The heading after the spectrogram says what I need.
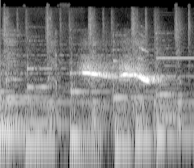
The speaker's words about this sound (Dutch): weet je, de, de meeste bouwvakkers fluiten naar de vrouwen. Maar eh, doe jij dat eigenlijk ook?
